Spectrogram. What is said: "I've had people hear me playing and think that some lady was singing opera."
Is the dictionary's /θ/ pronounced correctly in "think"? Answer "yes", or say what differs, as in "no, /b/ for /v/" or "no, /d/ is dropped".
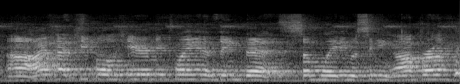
yes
